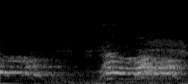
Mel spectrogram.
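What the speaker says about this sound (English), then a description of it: "There's this beagle likes to bark at me." A beagle barks and yips in two short, moderately close bursts.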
